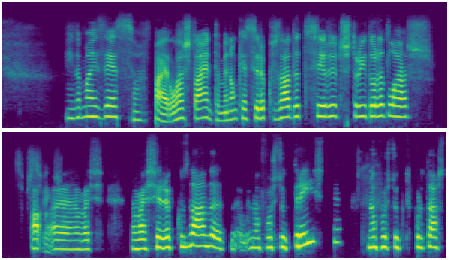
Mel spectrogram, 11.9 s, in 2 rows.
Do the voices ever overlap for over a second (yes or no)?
no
